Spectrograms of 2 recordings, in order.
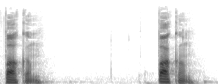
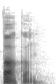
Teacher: So he completely removed the th from the word them.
